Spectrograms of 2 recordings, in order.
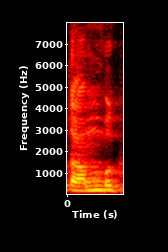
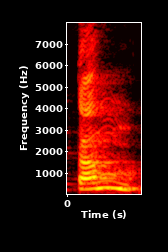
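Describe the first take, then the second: First: The word ends on a b sound. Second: The word ends on an m sound. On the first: The speaker calls it wrong. "తంబ్ కాదు" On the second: The speaker calls it right. "తమ్ అనాలి"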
